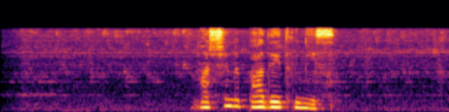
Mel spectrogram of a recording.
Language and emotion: Russian, neutral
